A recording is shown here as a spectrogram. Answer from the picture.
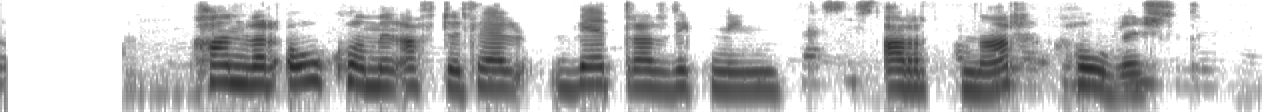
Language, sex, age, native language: Icelandic, female, 12, Icelandic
